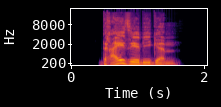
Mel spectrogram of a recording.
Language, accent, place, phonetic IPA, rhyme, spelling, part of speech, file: German, Germany, Berlin, [ˈdʁaɪ̯ˌzɪlbɪɡəm], -aɪ̯zɪlbɪɡəm, dreisilbigem, adjective, De-dreisilbigem.ogg
- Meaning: strong dative masculine/neuter singular of dreisilbig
